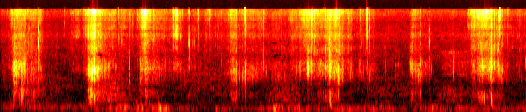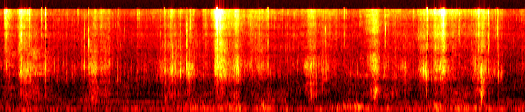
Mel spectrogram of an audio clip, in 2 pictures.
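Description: Footsteps crunching over dry grass and cracked dirt at a walking pace, about one or two steps a second.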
